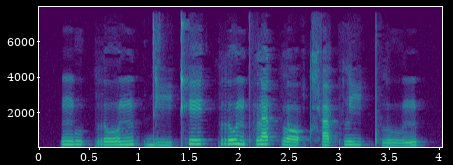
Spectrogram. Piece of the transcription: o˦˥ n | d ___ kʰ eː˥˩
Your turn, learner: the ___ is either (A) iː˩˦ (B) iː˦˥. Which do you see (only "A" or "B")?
A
